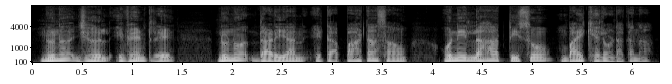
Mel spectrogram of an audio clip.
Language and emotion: Santali, neutral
